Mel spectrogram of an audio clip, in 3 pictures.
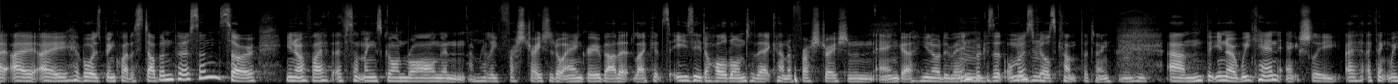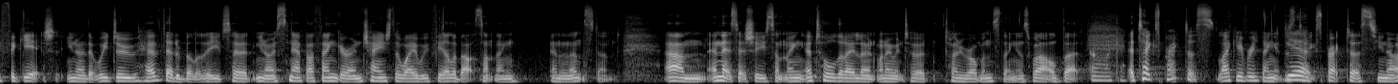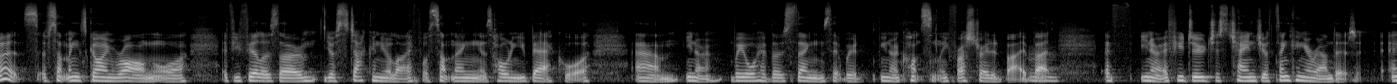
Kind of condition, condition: setting, busy venue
